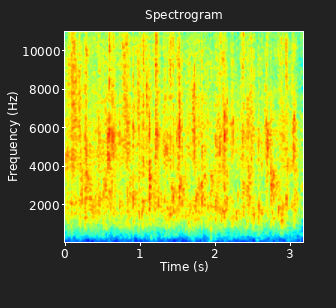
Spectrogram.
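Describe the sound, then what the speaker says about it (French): Church audience at a French-English preaching service erupting in loud, sustained applause and cheering for Jesus Christ, a dense even wash of clapping with no spoken words. "Est-ce qu'on peut acclamer pour Jésus-Christ?"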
